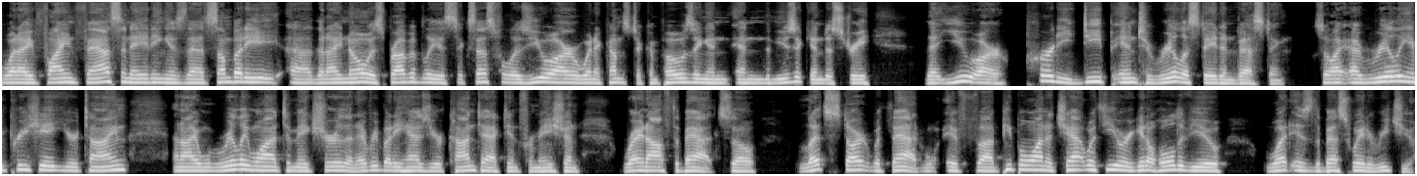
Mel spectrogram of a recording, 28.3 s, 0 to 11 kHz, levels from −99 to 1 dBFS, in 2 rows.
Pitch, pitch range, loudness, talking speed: 150 Hz, 140-165 Hz, -16 LUFS, 185 wpm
